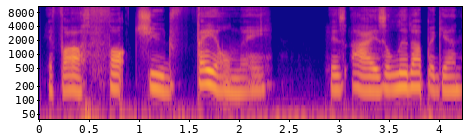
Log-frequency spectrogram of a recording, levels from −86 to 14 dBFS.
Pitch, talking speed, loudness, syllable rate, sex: 180 Hz, 155 wpm, -19 LUFS, 3.6 syllables/s, female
